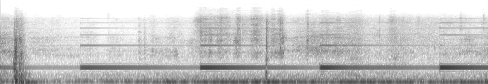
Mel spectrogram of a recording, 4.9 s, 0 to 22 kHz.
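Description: A 2020 Toyota 4Runner TRD Pro fires up from inside the cabin: a brief starter burst, then a steady low idle with a thin tone chiming repeatedly on top.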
